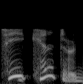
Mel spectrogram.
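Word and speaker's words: Tkinter: I believe it is pronounced T-Kinter, G-U-I.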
